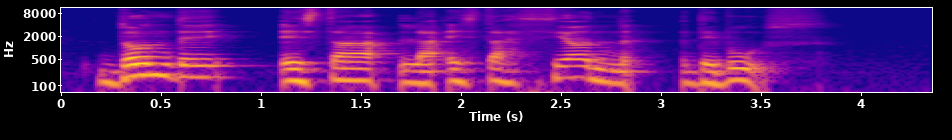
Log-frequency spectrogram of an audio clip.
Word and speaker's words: estación: « Donde está la estación de bus ?» Troisième fois, ¿Dónde está la estación de bus? Alors, si tu n'arrives pas à bien prononcer le th à estación, ce n'est pas grave.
